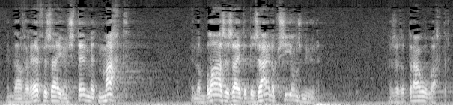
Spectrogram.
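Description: A man's voice: lively intonation, moderate pace, pauses often. A man preaching a sermon, swelling emphatically on key words and turning to his listeners with short asides. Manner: emphatic preaching with sudden swells in loudness and pitch; addresses listeners with "hoor" and "hm?".

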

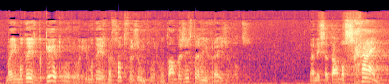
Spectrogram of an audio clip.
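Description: A man's voice: medium pitch, big pitch swings, quick pace, a little hiss or hum. Fiery preacher man in an echoing hall. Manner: thundering, rising to loud scolding bursts, rhetorical "hè?" asides. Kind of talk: fiery sermon. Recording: echoey hall with long reverb.

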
